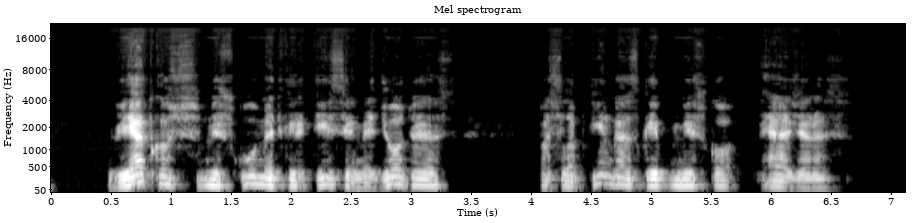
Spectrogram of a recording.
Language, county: Lithuanian, Vilnius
